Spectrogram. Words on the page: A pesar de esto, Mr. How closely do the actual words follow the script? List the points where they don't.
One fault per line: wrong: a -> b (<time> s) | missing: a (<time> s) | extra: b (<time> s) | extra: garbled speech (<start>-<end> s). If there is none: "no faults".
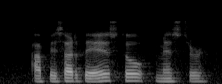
no faults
